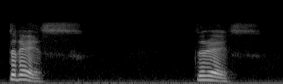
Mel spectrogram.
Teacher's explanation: In Spanish, there is no air at the end of the T sound. It's t, not t. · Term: dry T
